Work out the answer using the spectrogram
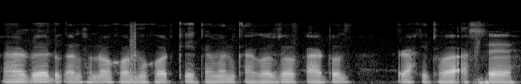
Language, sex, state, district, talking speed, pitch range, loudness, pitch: Assamese, male, Assam, Sonitpur, 105 wpm, 95-100 Hz, -20 LUFS, 100 Hz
